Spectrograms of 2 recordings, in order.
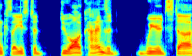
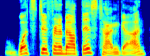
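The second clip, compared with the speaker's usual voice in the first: higher-pitched, exasperated challenge to God; pleading anger, voice pitched up; retold angry upset; 4 semitones higher than usual. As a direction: re-enact an upset demand for answers. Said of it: "and angry".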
